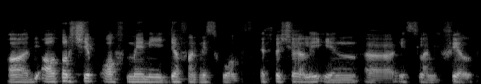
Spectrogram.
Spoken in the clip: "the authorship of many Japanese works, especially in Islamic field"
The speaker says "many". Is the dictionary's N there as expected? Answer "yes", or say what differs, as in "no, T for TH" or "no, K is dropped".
yes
